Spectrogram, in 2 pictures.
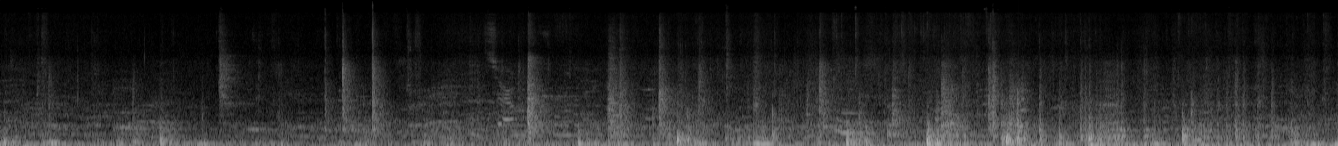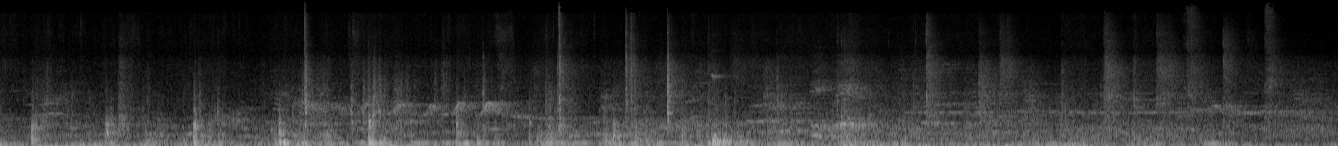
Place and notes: On the ground level of the castle. Inside a roundwalk that shows the historical development of the castle. The sound of the visitors voices and steps on the wooden construction.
